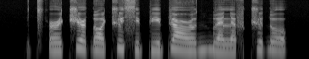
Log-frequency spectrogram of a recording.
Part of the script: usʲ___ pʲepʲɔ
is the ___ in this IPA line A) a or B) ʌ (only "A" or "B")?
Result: B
